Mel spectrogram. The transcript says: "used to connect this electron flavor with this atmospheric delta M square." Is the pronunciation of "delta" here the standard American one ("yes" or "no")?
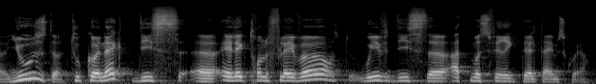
yes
